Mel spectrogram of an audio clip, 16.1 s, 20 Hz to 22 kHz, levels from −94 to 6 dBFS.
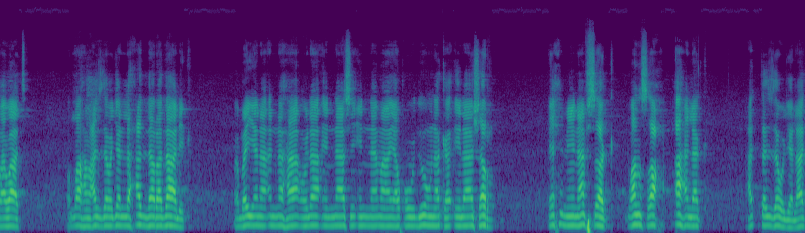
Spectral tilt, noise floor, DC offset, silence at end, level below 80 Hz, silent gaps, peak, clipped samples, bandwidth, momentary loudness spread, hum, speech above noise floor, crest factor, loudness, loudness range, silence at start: -5.5 dB/octave; -59 dBFS; under 0.1%; 0 s; -48 dBFS; none; -6 dBFS; under 0.1%; 12 kHz; 10 LU; none; 34 dB; 20 dB; -26 LUFS; 3 LU; 0 s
